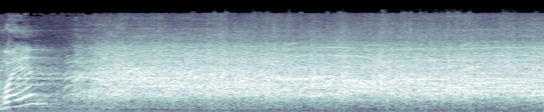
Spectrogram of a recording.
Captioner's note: cheers and applause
